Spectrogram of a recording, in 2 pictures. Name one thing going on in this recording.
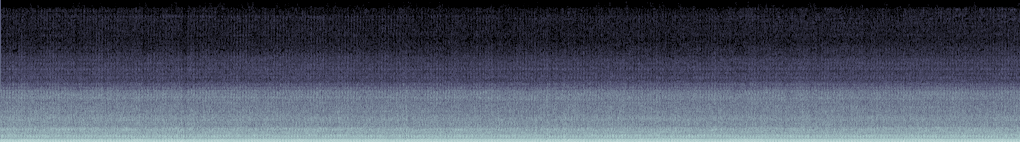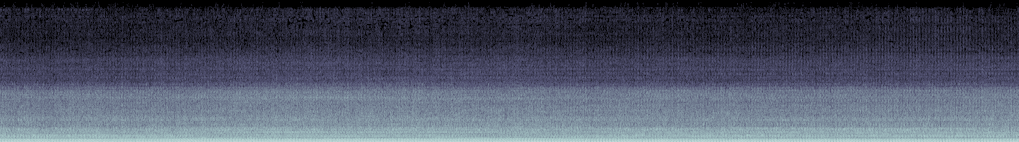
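A diesel engine idles steadily and loudly close by.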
